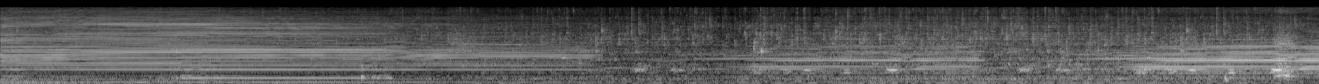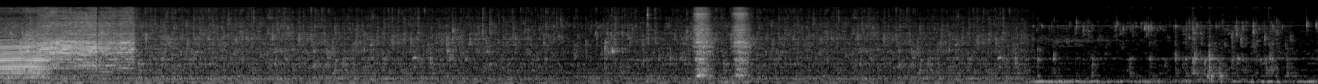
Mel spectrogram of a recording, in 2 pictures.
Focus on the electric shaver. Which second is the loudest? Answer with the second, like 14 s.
13 s.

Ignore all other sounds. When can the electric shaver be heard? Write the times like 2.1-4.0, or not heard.
0.0-14.6.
